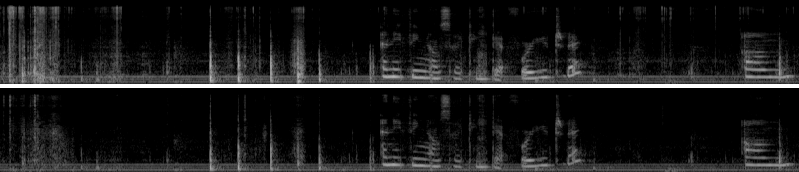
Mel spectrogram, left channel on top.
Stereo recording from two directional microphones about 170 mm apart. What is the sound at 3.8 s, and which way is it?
A woman's voice, 30° right (ahead or behind).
